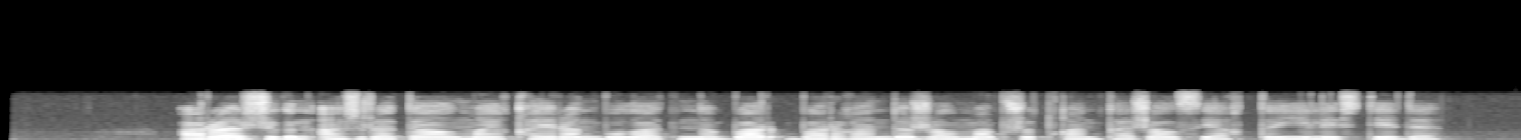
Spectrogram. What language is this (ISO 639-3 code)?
kaz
